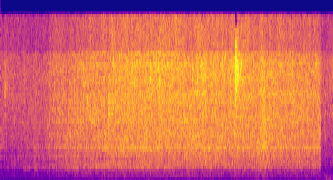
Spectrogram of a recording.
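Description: Champagne vinegar hits a hot pan with a loud, steady sizzle and hiss that holds for a few seconds before a brief clatter at the end, no voices present.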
